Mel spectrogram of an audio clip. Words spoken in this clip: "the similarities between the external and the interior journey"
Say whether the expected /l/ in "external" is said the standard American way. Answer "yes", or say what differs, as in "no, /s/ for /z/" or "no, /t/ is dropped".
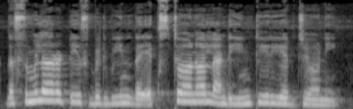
yes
